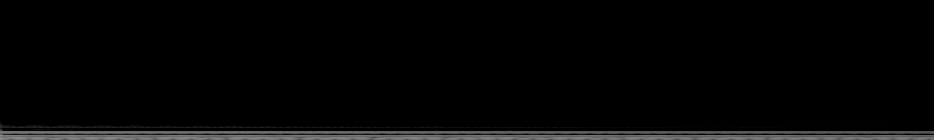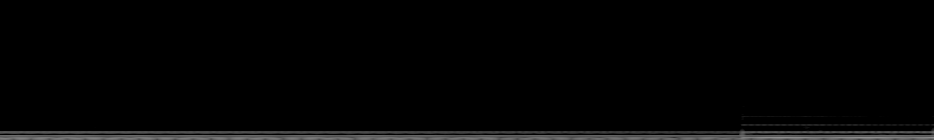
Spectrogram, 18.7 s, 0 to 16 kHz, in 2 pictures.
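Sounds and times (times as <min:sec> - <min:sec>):
Tibetan singing bowl humming with bright overtones: 0:00.0 - 0:18.6.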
